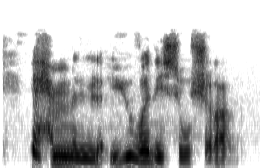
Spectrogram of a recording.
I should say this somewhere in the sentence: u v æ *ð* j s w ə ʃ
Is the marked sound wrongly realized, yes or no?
no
